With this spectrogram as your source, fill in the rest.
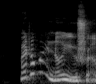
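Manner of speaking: soft, hushed half-whisper under the breath. Retelling a caped character's line from a show, imitating a half-whisper. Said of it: "he whispers".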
